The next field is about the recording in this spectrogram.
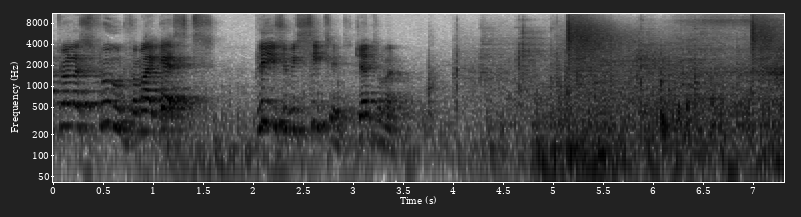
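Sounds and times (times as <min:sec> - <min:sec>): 
speech: 0:00.1 - 0:03.6
guards' whips lashing workers: 0:04.7 - 0:05.9, 0:06.9 - 0:07.3.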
